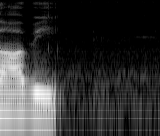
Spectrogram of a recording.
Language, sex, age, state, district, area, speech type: Tamil, female, 30-45, Tamil Nadu, Ariyalur, rural, read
